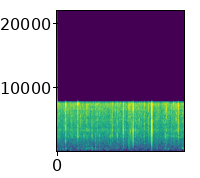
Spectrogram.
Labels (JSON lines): {"label": "ambient", "recorder": "HydroMoth"}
